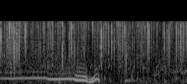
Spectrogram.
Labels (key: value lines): label: biophony, cascading saw
recorder: SoundTrap 600 or HydroMoth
